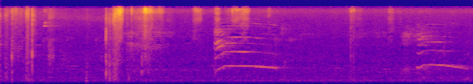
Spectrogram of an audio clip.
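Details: Male mixed Angora cat finding a way inside, giving two drawn-out meows a few seconds apart, the first slightly falling and the second rising then falling, after a series of clicks and knocks.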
